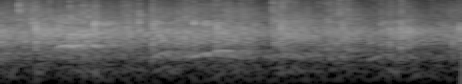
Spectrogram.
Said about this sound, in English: Everybody, give a round of applause to the kids who are with us this morning.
